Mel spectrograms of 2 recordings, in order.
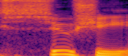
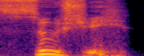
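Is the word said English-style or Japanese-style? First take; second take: English-style; Japanese-style. First: It is said with an English-style emphasis. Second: It is said with a Japanese-style emphasis.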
